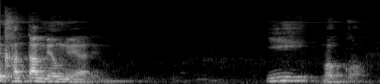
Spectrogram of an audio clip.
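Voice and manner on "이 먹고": long, hushed "이" before "먹고"; drawn-out 이. Shown as a demonstration. Monk demonstrating the hwadu to students, drawn-out "이". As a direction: stretch "이" slowly and softly, then drop "먹고". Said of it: "이렇게 해야 되는".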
